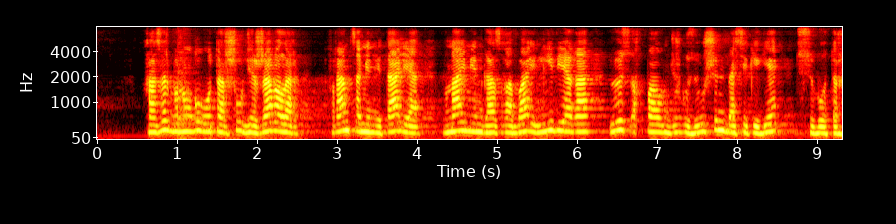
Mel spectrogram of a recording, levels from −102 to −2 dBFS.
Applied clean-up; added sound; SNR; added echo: neural separator model SepFormer DNS4.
